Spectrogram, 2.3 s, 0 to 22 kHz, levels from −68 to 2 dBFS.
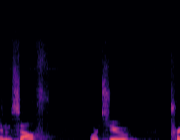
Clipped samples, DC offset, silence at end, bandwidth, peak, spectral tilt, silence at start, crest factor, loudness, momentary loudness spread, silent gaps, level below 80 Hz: under 0.1%; under 0.1%; 0 s; 16 kHz; -14 dBFS; -4.5 dB/octave; 0 s; 20 dB; -31 LUFS; 16 LU; none; -74 dBFS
